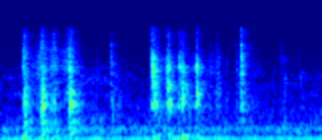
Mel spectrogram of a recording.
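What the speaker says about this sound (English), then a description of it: "all the crazy typing that you do." Fast typing on a computer keyboard comes in quick bursts of sharp, close key clicks with short pauses between them, over a faint steady electrical hum.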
